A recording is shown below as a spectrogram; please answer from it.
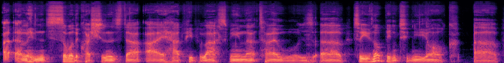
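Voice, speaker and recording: Podcast guest: man from Nigeria, very deep voice, easygoing storyteller. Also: normal speed. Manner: relaxed storyteller, many fillers, laughs often. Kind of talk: casual conversation.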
